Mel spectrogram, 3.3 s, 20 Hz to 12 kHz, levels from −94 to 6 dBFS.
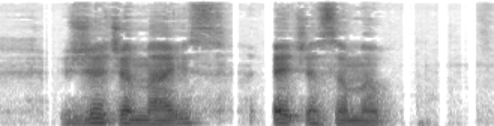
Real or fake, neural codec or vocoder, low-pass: fake; vocoder, 48 kHz, 128 mel bands, Vocos; 10.8 kHz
